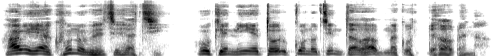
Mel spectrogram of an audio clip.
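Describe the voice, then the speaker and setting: Man voicing a creaky old grandfather, high-pitched. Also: sing-song, moderate pace, dark tone, no echo, clean studio sound, full character voice. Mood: angry scolding. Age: older. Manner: scolding, then tender storytelling. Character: old grandfather, protective, weary, sharp-tongued but affectionate. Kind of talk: cartoon voice acting.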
